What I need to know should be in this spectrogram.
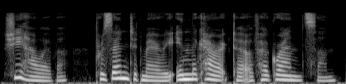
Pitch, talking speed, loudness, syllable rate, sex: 205 Hz, 175 wpm, -16 LUFS, 5.9 syllables/s, female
